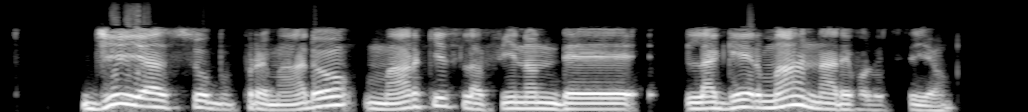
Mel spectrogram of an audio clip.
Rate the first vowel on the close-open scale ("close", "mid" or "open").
close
